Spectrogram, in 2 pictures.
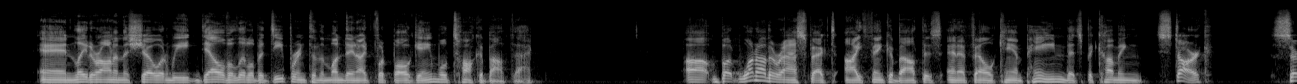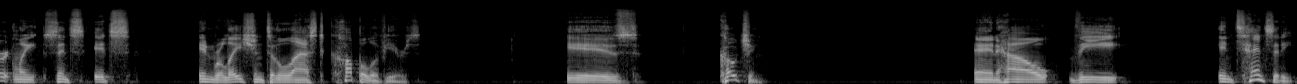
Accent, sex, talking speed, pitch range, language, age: American, male, 125 wpm, 100-120 Hz, English, 50-69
